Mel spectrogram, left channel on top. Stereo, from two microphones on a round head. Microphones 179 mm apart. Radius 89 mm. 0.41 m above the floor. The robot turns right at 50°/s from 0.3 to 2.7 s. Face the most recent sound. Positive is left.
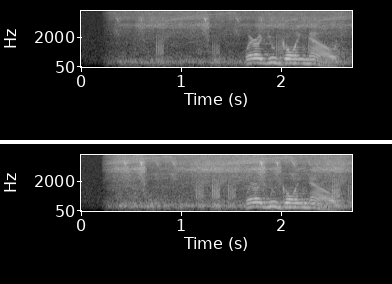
turn(degrees=160)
